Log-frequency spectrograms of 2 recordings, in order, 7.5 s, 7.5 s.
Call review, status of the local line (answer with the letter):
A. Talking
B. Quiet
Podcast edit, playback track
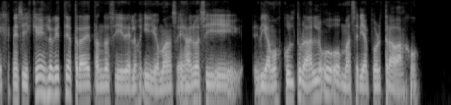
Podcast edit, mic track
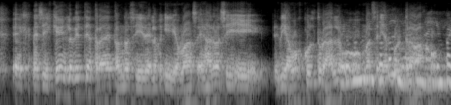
A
